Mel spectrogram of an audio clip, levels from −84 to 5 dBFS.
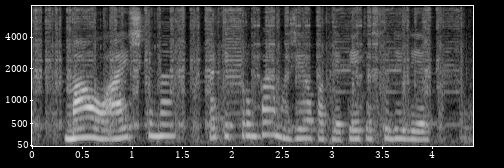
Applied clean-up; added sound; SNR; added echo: none; Printer; 11 dB; none.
